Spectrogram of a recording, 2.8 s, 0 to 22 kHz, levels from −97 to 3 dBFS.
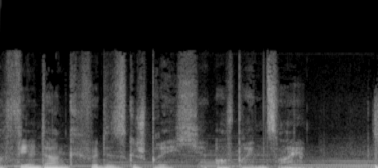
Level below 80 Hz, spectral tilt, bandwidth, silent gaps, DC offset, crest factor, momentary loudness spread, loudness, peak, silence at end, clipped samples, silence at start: -46 dBFS; -5 dB/octave; 15.5 kHz; none; under 0.1%; 18 dB; 12 LU; -30 LUFS; -12 dBFS; 0 s; under 0.1%; 0 s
